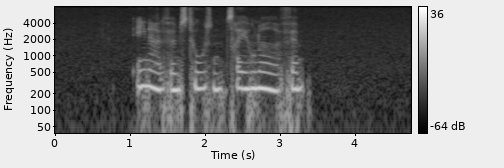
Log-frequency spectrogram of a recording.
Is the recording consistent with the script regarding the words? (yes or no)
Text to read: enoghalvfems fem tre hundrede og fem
no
